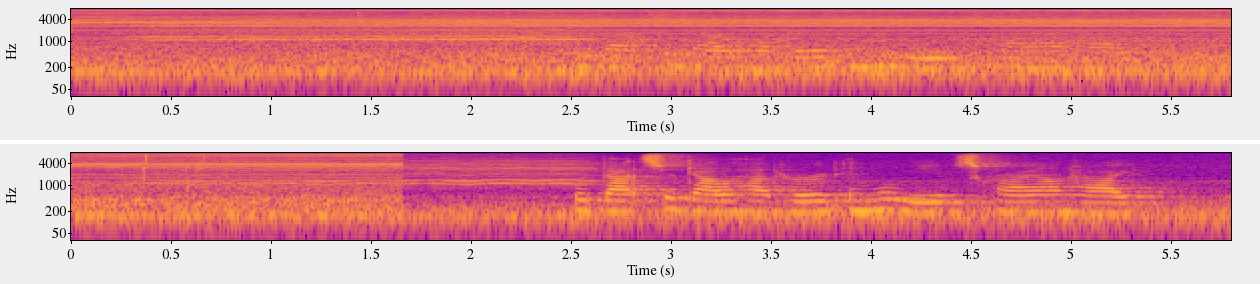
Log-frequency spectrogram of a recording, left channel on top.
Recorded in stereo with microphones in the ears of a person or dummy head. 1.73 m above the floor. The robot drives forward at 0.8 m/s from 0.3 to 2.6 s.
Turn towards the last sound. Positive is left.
turn(degrees=-65)  # may be behind; listen again after turning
